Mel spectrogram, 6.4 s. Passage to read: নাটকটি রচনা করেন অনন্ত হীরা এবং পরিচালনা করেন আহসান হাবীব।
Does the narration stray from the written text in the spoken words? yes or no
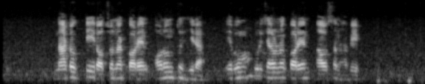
no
